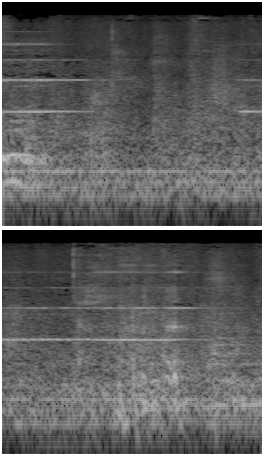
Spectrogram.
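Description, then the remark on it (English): A mobile phone rings with a steady electronic tone that cuts in and out, fairly quiet against a low rumbling background, with no one speaking. “Not me. Phone's off.”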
